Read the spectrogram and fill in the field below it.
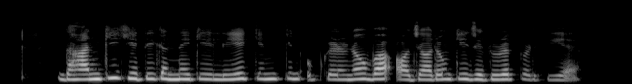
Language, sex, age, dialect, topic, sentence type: Hindi, female, 18-24, Garhwali, agriculture, question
